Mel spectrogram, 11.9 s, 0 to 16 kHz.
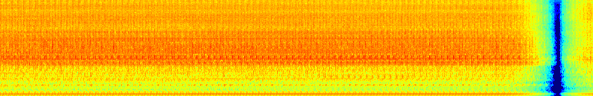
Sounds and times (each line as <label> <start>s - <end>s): diesel 0.0s - 11.8s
